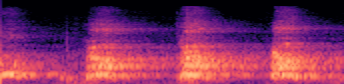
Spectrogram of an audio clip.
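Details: Door barking from three Labradors, Lola, Dale and Max, in an Omaha house during a training session; four rapid, loud barks about half a second apart.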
